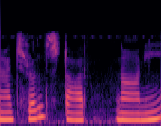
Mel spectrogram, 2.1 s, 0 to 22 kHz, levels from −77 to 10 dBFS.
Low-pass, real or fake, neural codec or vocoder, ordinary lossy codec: 7.2 kHz; real; none; MP3, 32 kbps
